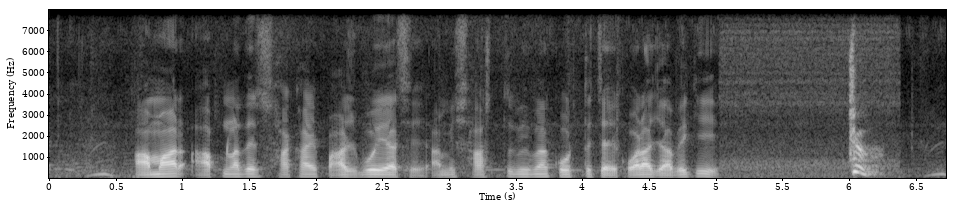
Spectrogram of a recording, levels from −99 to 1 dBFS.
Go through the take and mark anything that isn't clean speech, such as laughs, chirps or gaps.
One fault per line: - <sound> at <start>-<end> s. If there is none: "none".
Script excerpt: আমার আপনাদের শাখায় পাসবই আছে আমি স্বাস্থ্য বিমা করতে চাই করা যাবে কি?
- sneeze at 6.0-6.3 s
